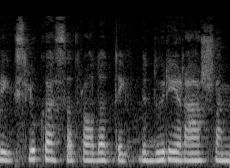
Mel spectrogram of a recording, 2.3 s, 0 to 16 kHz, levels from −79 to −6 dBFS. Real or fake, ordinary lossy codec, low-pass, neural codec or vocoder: real; MP3, 48 kbps; 14.4 kHz; none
